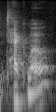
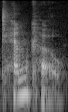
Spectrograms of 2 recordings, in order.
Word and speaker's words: Tecmo: dumb on my part the company Tecmo I used to call them temco oh that yeah like you transposed the letters but it's spelled t-e-cm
